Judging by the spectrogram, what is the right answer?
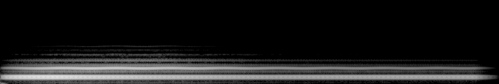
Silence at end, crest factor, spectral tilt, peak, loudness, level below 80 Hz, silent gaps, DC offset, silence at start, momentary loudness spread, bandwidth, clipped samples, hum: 0.15 s; 14 dB; -10.5 dB/octave; 0 dBFS; -13 LUFS; -60 dBFS; none; under 0.1%; 0 s; 16 LU; 2.4 kHz; under 0.1%; none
